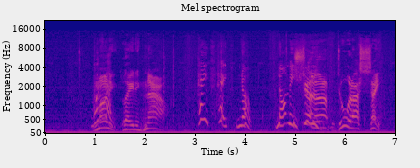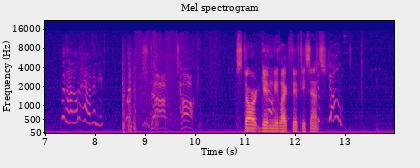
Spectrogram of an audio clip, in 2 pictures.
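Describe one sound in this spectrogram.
A young woman pleads in a frightened voice, close by.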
